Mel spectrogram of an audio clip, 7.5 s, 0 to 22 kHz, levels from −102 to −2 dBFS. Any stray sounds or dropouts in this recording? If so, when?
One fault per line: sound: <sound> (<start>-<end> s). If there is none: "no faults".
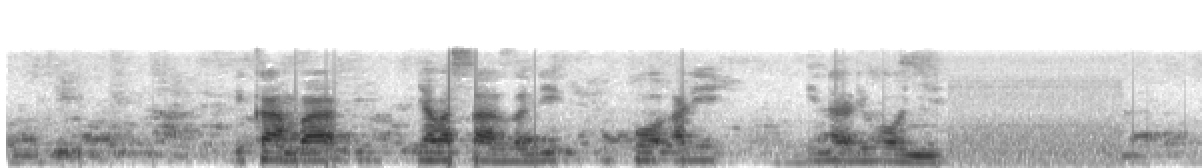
no faults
